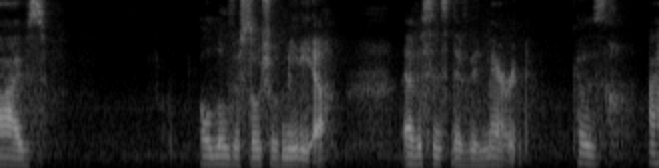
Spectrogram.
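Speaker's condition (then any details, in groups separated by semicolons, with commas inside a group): No condition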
